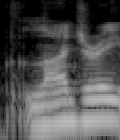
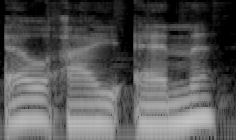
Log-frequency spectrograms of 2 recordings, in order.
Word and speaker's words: lingerie: So lingerie, but it's very nice, very... like pretty, sexy. Sexy underwear, yeah. Yeah. Now, the spelling of this word is interesting, isn't it? Yeah, it's spelled L-I-N-G-E-R-I-E.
